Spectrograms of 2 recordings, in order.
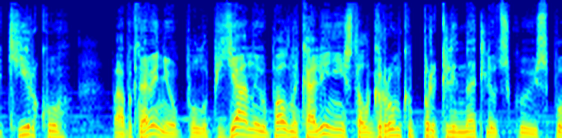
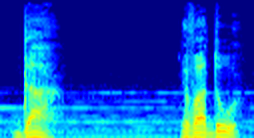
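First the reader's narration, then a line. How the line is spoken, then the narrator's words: Barely audible wretched voice. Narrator (Russian): ответил несчастный едва слышным голосом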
